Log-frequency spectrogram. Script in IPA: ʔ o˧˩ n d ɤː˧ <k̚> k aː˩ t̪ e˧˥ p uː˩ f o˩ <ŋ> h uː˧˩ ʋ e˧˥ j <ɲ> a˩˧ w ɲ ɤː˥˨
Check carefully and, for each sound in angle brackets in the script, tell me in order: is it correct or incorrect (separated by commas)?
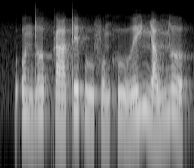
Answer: incorrect, correct, correct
